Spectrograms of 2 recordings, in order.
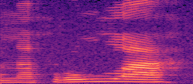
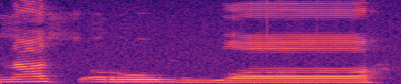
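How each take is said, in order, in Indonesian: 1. L dalam 'llah' itu tipis dan ringan. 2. L dalam 'llah' itu tebal dan berat. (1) "bukan nasrullah ya" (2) "maka kita bacanya nasrullah"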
